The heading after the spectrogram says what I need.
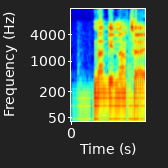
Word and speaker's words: naginata: naginata come on now naginata is how it is pronounced I've used a naginata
